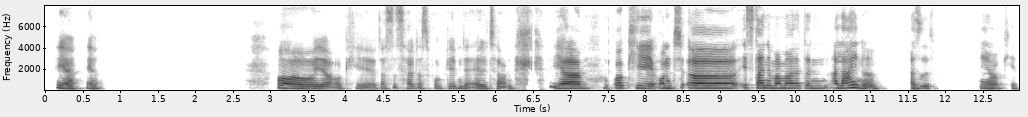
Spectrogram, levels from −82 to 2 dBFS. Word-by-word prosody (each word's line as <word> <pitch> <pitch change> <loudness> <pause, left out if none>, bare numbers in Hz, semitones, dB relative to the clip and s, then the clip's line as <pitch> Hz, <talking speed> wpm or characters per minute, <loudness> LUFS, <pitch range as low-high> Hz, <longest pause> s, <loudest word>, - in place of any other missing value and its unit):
Ja, 195 -6 -1
ja. 190 -2 -7 2.3
Oh 195 -5 +4
ja, 185 -1 -2
okay. 190 -1 -11
Das 205 0 -5
ist - - -3
halt 205 -1 -8
das 195 +1 -8
Problem 200 0 -11
der 190 - -8
Eltern. 185 -1 -6 0.5
Ja, 210 - +3 0.3
okay. 240 -3 -1
Und, 225 0 -3
äh, 230 0 +6
ist 260 -1 -2
deine 240 0 +3
Mama 230 0 +1
denn 225 -1 -8
alleine? 225 -6 0 0.4
Also, 200 0 -5
ist 195 0 -11 0.6
ja, 200 -1 -3
okay. 195 -1 -16
205 Hz, 115 wpm, -24 LUFS, 195-230 Hz, 2.3 s, äh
